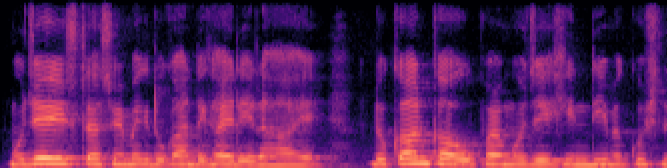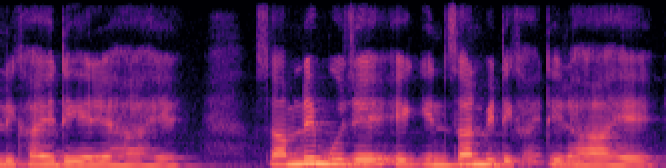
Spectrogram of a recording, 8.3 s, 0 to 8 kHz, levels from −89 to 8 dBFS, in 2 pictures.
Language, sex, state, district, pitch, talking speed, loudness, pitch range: Hindi, female, Arunachal Pradesh, Lower Dibang Valley, 220 Hz, 215 wpm, -18 LUFS, 195-230 Hz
